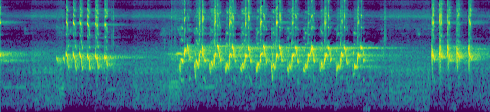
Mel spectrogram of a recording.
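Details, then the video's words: Singing sooty-headed bulbul used as a lure and tutor sound, morning and night: a short chirp burst, then a long series of fast, harsh-edged warbling notes, and a final quick flurry. "suara pikat dan masteran burung trucuk gacor pagi dan malam"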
